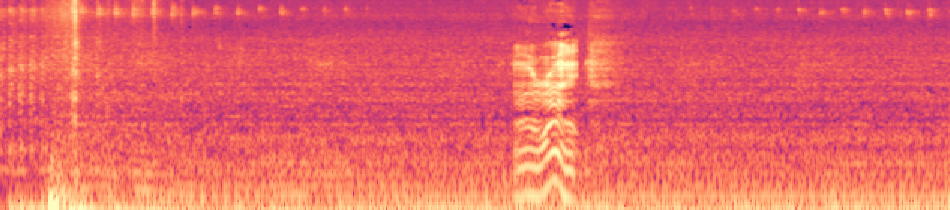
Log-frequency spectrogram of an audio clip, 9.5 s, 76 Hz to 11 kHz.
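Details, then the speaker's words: 2006 Honda Accord 3.0L, high mileage, earlier would not crank and only clicked; owner suspected ignition switch, starter relay or starter. With a good battery it cranks a few strong beats, catches and settles into a steady, even idle. Normal crank and start. "so with a good battery the car crank and start"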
